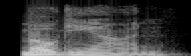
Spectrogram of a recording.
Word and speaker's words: Mogollon: Moian.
